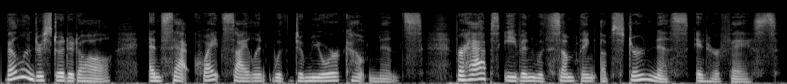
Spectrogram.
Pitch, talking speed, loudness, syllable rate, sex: 170 Hz, 145 wpm, -20 LUFS, 4.9 syllables/s, female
